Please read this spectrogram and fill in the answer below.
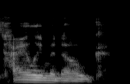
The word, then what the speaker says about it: Minogue: And thought it was Kylie Minogue, which rhymes with Vogue, but it's not even close.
